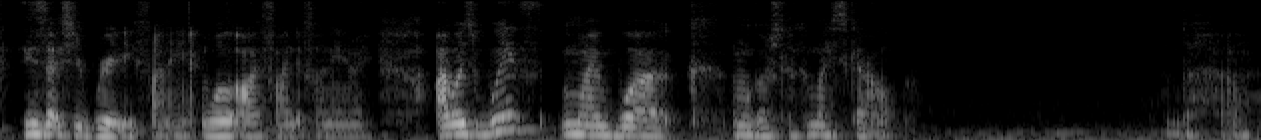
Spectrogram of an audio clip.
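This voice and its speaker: A woman's voice: low-pitched, creaky. A nineteen-year-old woman rambling through a casual storytime while doing her beauty routine, with lots of "like.". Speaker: influencer.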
